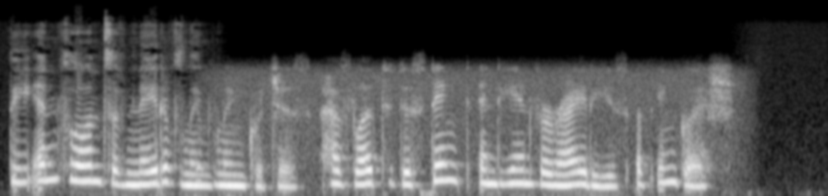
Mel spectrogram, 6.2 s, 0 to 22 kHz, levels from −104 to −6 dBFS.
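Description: Right at the start there's some light hard clipping, from 0.58 to 0.62 s and again at 1.16 s. The speech peaks ran only about 1 dB past what the stage could pass, so just the very tops got sliced flat. That's mild enough that you hear a quick crackly edge on those loud moments rather than any sustained fuzz. The flattened peaks throw off harmonics well up the spectrum, which is where that brittle tick comes from.

Then at 1.43 s the digital radio blends to analogue, here an AM feed, fading across over about 290 ms. A bed of hiss creeps in, sitting somewhere around 30 dB under the speech. The level doesn't shift. At 5.71 s it crossfades back to digital.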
